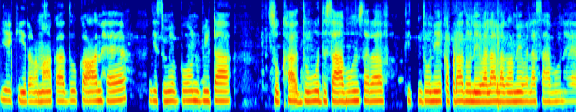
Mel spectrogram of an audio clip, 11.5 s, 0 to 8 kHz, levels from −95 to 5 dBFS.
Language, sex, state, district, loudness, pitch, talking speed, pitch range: Hindi, female, Bihar, Bhagalpur, -17 LUFS, 210 Hz, 105 wpm, 205-215 Hz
